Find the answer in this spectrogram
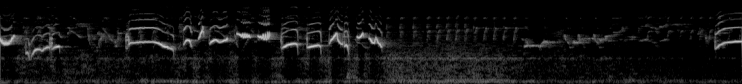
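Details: Oriental magpie-robin singing as a fighting lure: rapid series of bright whistled and sweeping notes, a pause with soft background chatter, then a loud phrase resumes at the end.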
